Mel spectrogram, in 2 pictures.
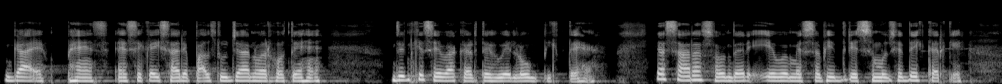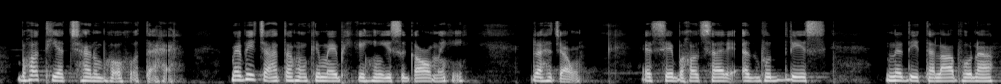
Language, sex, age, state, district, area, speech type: Hindi, male, 30-45, Uttar Pradesh, Sonbhadra, rural, spontaneous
